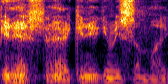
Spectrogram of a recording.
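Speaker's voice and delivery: rough, rusty, rasping panhandler voice. Retelling a panhandler asking for money: imitating a rusty voice. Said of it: "it was a rusty voice".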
